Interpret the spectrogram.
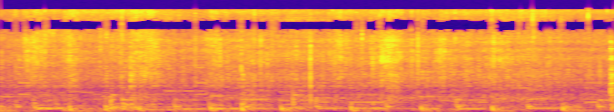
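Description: Purslane sizzling as it sautés in olive oil in a stainless steel pan, stirred and turned with a wooden spatula that scrapes and knocks against the pan now and then.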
